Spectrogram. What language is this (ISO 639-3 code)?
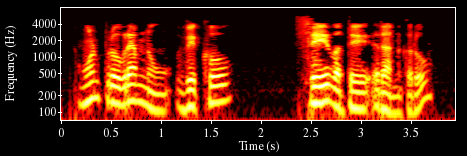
pan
